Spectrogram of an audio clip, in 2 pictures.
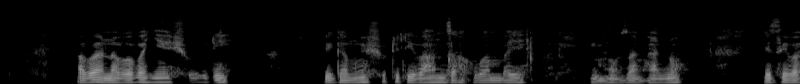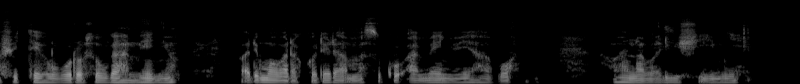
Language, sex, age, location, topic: Kinyarwanda, female, 25-35, Kigali, health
